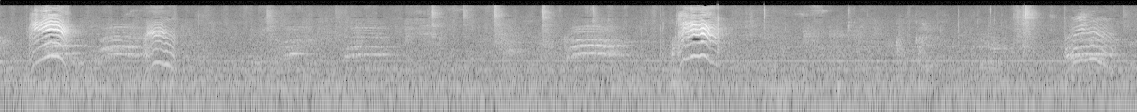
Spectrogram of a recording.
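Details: Meowing silver tabby American Shorthair kittens, brothers: a sharp high meow at the start, a loud one midway and a softer one near the end, with several faint, short mews between and a low steady hum.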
